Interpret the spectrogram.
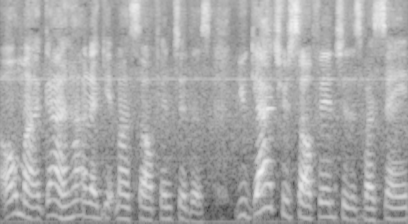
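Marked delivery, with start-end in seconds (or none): none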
